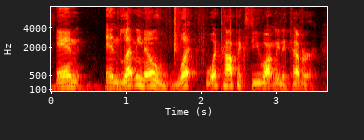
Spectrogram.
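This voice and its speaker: A man's voice: fairly high pitch, lively intonation, normal speed. A man hosting a live instructional webcast in a casual style, addressing his viewers directly. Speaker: host of a live trading webcast.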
